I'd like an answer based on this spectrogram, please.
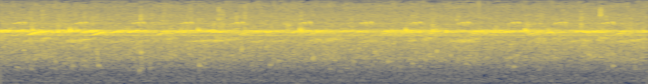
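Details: Frogs at a lake form a steady wall of sound: constant shrill, ringing trills at high pitch, even in loudness from start to finish, with light clicking notes layered on top.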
